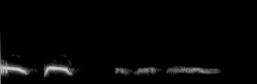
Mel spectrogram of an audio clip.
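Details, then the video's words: Calling decoy spotted dove, used to draw in wild doves: two loud, smooth, drawn-out coos followed by three soft, wavering, low coos fading away. "Tiếng chim cu gáy mồi thúc, gáy gọi bổi cực sung"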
